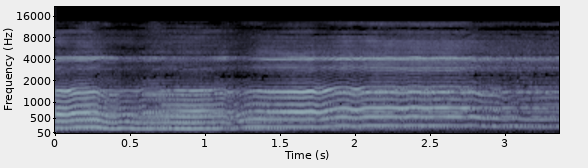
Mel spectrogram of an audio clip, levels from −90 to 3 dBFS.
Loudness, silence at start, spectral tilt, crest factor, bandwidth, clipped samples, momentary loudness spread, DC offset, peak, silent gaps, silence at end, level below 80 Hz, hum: -30 LUFS; 0 s; -2.5 dB/octave; 14 dB; 13.5 kHz; under 0.1%; 6 LU; under 0.1%; -18 dBFS; none; 0 s; -80 dBFS; none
